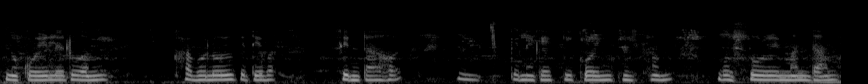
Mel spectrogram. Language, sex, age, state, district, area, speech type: Assamese, female, 30-45, Assam, Charaideo, rural, spontaneous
